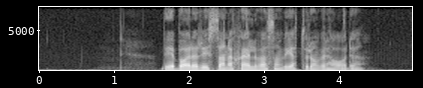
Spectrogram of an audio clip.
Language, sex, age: Swedish, female, 37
